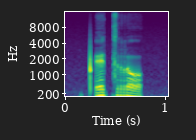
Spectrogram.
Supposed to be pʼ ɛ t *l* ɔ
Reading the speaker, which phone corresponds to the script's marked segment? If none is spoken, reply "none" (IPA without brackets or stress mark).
r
